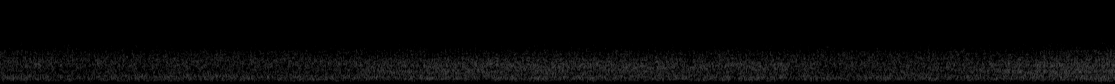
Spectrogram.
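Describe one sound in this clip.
Steady city traffic rumbles and hisses nearby outdoors.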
